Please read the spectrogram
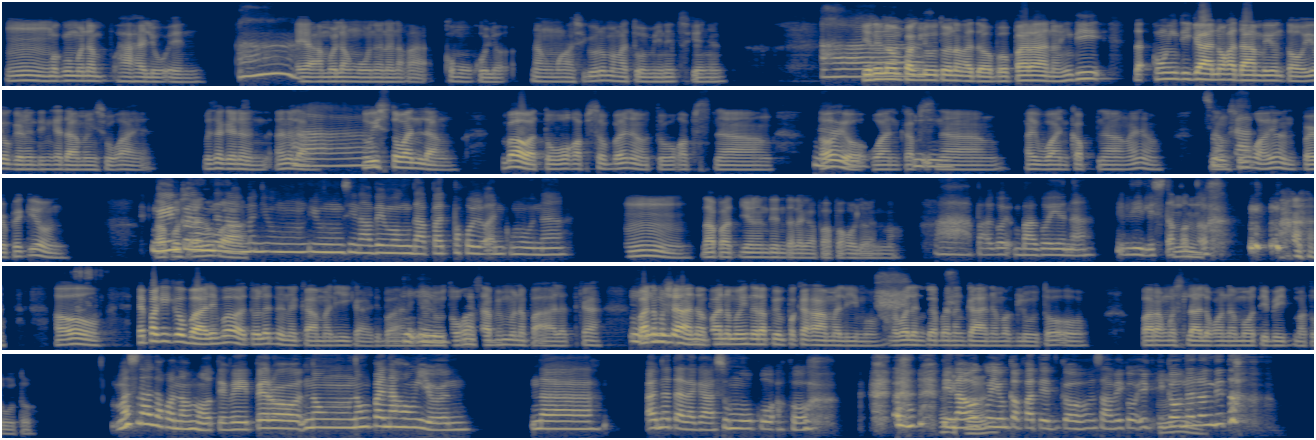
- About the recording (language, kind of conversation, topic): Filipino, unstructured, Ano ang pinakamahalagang dapat tandaan kapag nagluluto?
- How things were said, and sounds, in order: "munang" said as "munam"; other background noise; chuckle; giggle; chuckle; laugh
